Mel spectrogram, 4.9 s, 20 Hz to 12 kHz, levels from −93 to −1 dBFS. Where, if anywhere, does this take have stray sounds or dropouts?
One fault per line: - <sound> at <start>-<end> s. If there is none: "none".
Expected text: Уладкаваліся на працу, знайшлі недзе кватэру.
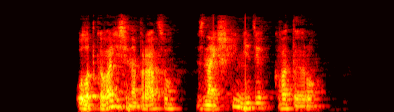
none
